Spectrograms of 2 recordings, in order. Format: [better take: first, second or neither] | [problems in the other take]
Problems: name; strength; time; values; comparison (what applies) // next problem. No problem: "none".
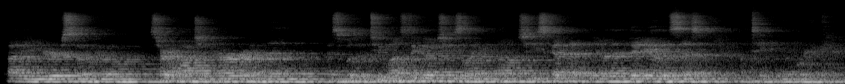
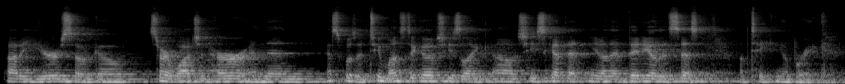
second | room echo; strong; dies away in 2.1 s; slight in the second // off-mic speech; far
